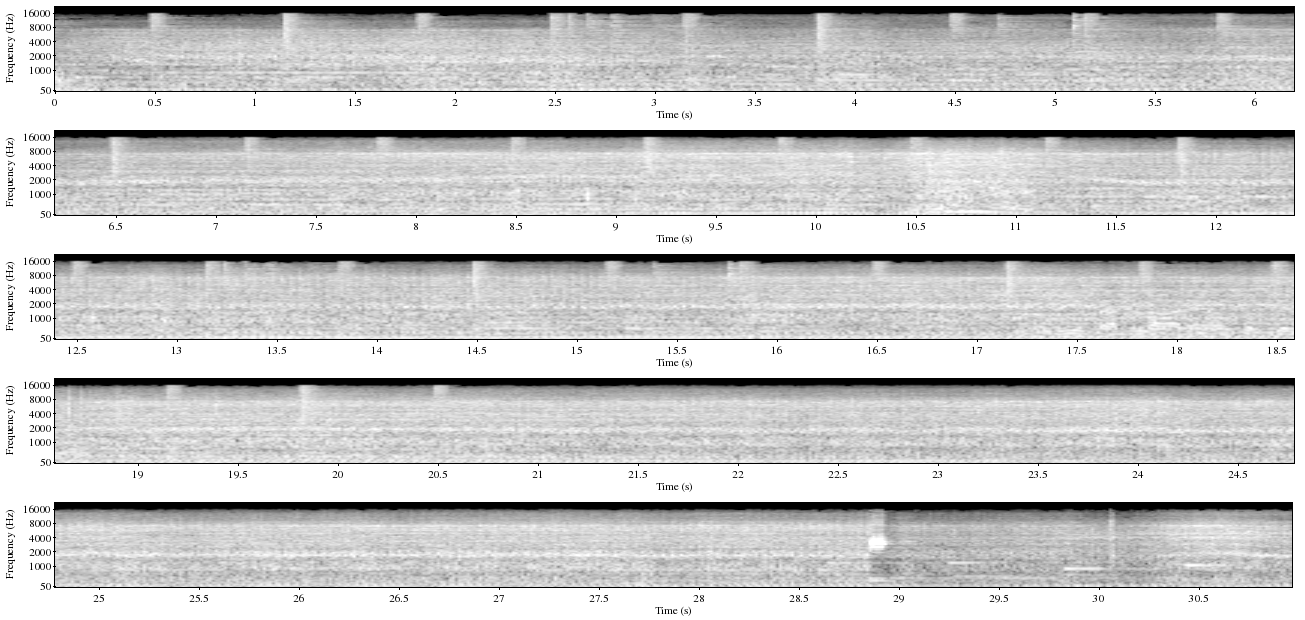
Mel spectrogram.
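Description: Motorcycle engine running steadily as the bike rides a rough dirt mountain road, under background music with a steady beat.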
